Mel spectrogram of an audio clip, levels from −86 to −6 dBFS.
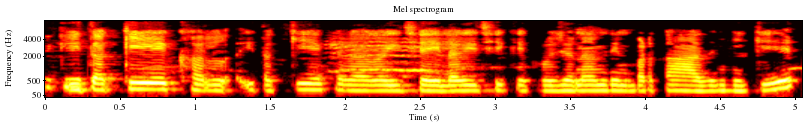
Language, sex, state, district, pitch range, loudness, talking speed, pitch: Maithili, female, Bihar, Samastipur, 170-195 Hz, -17 LUFS, 225 wpm, 175 Hz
